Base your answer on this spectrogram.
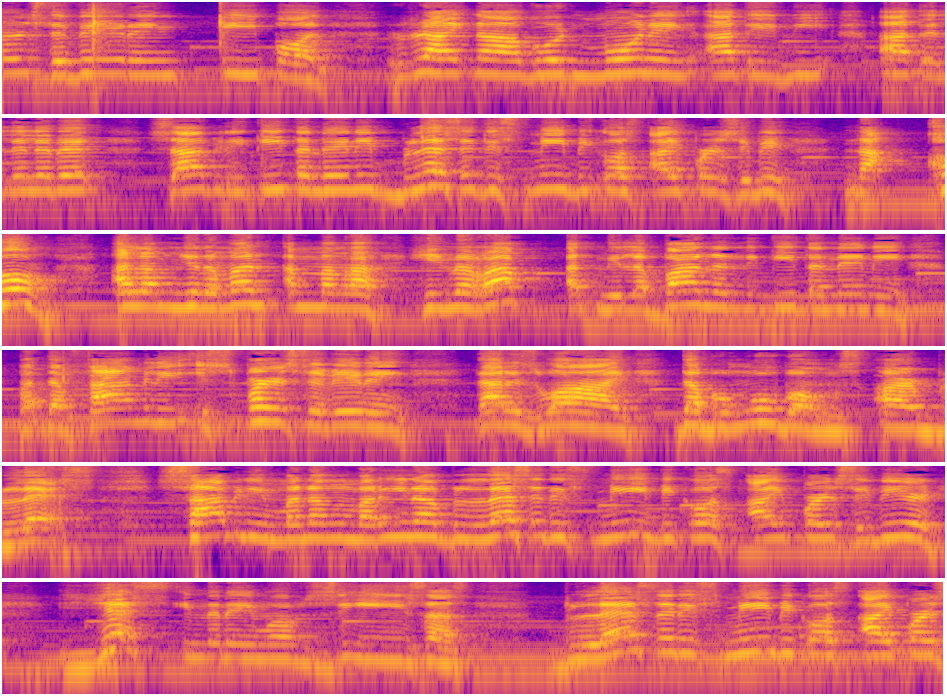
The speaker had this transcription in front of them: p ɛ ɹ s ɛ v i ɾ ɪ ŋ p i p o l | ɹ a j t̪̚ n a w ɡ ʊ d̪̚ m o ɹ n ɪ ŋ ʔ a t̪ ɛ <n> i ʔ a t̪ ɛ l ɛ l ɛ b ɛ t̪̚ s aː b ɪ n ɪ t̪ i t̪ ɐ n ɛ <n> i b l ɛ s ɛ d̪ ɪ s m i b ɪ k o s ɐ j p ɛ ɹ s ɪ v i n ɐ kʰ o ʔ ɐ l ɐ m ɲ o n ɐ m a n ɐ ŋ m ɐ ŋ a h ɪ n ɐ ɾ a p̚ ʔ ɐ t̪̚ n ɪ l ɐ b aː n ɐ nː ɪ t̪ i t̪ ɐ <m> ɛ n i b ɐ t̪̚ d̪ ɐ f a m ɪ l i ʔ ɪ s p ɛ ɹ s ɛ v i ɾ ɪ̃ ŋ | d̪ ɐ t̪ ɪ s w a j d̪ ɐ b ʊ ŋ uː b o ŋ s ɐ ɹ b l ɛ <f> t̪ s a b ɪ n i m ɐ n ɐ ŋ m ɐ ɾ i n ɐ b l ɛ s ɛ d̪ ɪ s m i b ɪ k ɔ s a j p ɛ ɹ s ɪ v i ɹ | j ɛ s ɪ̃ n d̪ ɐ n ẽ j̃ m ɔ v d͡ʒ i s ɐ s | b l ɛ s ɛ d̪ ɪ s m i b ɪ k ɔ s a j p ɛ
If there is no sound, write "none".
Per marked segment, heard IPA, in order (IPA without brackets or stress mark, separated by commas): n, n, n, s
